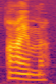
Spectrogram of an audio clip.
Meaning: Contraction of I + am
- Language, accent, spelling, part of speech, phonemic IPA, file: English, US, I'm, contraction, /a(ɪ)m/, En-us-I'm.ogg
